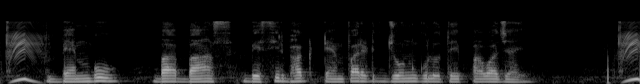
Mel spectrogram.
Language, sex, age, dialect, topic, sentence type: Bengali, male, 18-24, Jharkhandi, agriculture, statement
